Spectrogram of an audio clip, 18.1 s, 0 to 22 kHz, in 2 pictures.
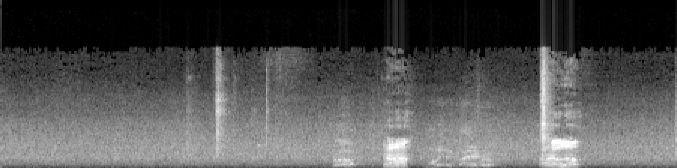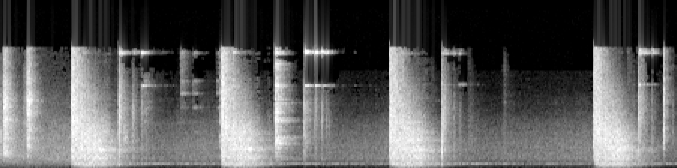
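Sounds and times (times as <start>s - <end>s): rifle shots echoing indoors: 9.9s - 11.2s, 11.9s - 13.4s, 14.2s - 15.2s, 16.9s - 18.0s.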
